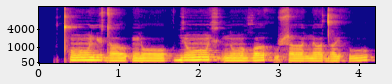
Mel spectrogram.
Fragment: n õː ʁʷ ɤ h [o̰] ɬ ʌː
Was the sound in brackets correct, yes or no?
no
